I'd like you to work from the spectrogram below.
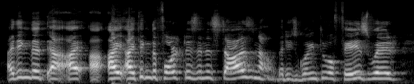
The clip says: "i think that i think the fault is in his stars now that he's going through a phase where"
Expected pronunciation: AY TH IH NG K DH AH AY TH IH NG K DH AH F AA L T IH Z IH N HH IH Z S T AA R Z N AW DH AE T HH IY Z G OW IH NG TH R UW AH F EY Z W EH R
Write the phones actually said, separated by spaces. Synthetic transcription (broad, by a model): AY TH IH NG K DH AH AY T IH NG K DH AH F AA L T IH Z IH N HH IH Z S T AA R Z N AW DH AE T HH IY Z G OW IH NG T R UW AH F EY Z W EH R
